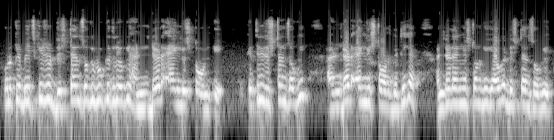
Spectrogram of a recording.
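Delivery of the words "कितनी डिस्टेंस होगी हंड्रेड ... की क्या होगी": usual speaking voice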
